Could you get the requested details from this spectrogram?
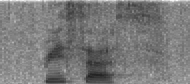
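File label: "recess", American English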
